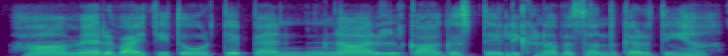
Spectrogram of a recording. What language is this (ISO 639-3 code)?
pan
